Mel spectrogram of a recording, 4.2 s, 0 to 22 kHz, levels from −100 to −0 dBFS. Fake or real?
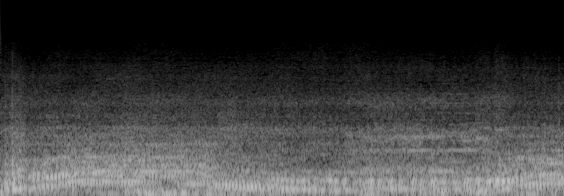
fake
